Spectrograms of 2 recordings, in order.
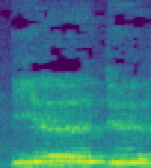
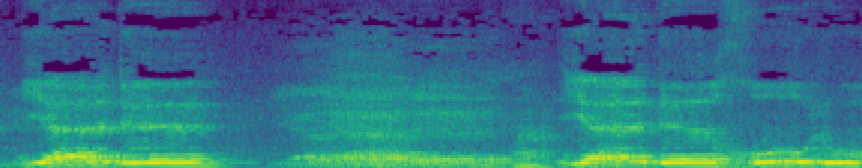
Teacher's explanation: Kemudian kita jumpa dengan qalqalah surah. Yang mana qalqalah surah ni sebutannya seakan-akan tambah huruf i.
